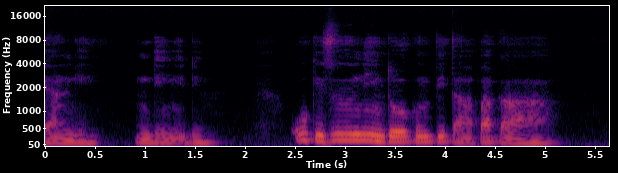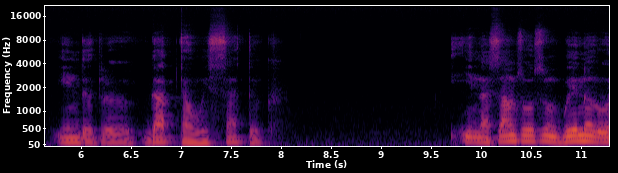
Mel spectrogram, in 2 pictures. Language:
Mom Jango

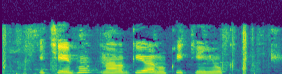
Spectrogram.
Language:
Kinyarwanda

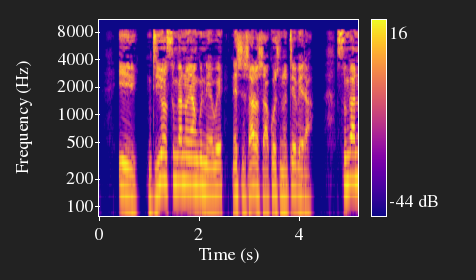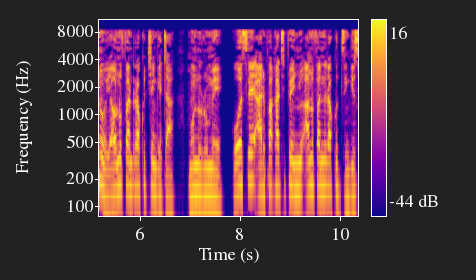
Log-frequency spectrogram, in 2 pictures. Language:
Shona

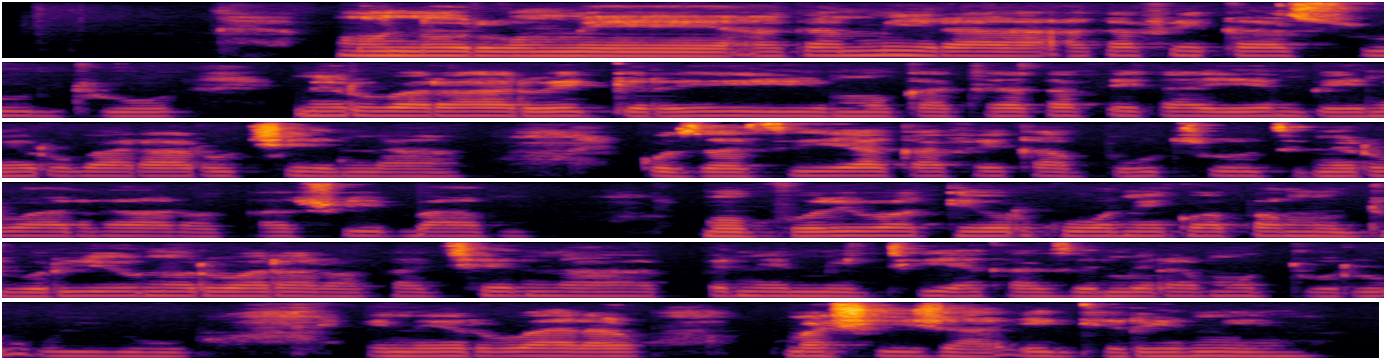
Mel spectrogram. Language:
Shona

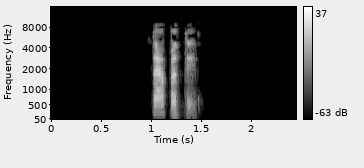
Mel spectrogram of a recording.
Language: Galician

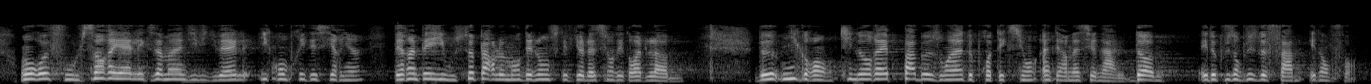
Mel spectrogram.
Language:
French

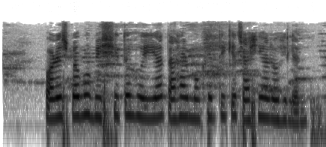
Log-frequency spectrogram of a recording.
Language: Bangla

